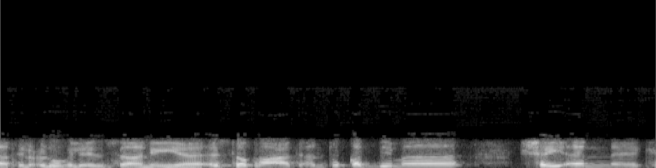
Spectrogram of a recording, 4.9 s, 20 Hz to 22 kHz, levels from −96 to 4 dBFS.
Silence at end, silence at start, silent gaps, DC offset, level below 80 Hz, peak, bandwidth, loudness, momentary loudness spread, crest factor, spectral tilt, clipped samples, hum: 0 s; 0 s; none; under 0.1%; -68 dBFS; -4 dBFS; 4.1 kHz; -20 LUFS; 9 LU; 18 dB; -8 dB/octave; under 0.1%; none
